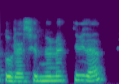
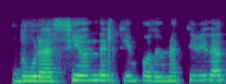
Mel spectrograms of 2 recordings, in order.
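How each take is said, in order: First: Words rattled off fast to fix the phrase; rushed correction. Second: Said in the usual way. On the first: Real, not acted. Teacher quickly fixing her own wording, rushed. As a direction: hurry through the corrected phrase. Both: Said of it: "self-correction repeats phrase".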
